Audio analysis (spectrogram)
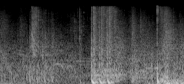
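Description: Shotgun blasts in the video game Battlefield 1, two heavy booming shots about two-thirds of a second apart over a background of game noise, the first loud and close.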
